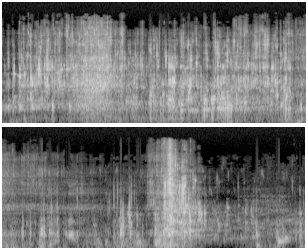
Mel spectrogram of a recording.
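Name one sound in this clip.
Water splashes as a swimmer breaks the surface and dives back under.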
